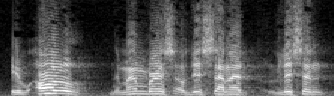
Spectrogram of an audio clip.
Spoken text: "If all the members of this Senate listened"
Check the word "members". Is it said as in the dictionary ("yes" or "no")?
no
